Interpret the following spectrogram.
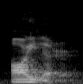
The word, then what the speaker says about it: Euler: name was Euler EUL ear and it's usually pronounced Euler and I had looked at this problem and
